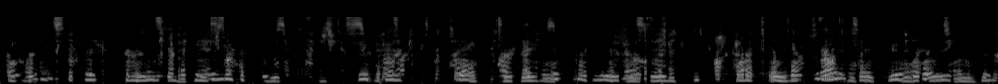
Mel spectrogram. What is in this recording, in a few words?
woman speaking synth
